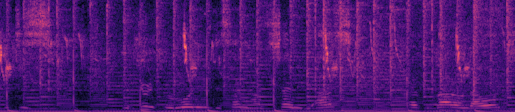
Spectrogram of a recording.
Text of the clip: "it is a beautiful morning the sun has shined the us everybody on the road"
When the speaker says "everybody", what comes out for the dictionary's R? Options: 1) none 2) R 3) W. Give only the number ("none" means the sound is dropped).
1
